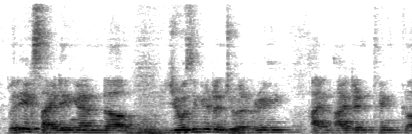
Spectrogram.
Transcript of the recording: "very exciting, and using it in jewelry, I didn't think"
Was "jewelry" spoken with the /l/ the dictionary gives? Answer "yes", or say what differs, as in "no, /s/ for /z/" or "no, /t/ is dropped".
no, /n/ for /l/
